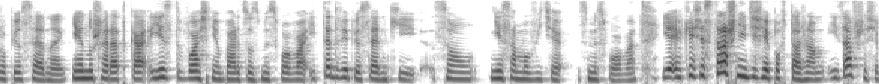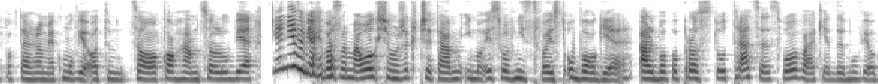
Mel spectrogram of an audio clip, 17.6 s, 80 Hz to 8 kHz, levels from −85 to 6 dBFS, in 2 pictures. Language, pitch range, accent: Polish, 200-250 Hz, native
